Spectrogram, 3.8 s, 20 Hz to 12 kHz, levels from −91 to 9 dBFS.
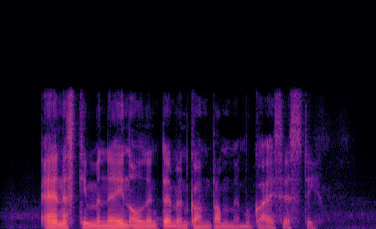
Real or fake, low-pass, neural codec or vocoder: fake; 7.2 kHz; codec, 16 kHz, 1 kbps, X-Codec, HuBERT features, trained on LibriSpeech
